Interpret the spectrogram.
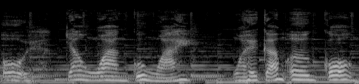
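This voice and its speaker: A woman voicing a kind, frail old grandmother in a cartoon, speaking tenderly and gently. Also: mid-range voice, fairly even intonation, a little slow, music in the background, close to an everyday voice. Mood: touched. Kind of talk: cartoon voice acting.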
